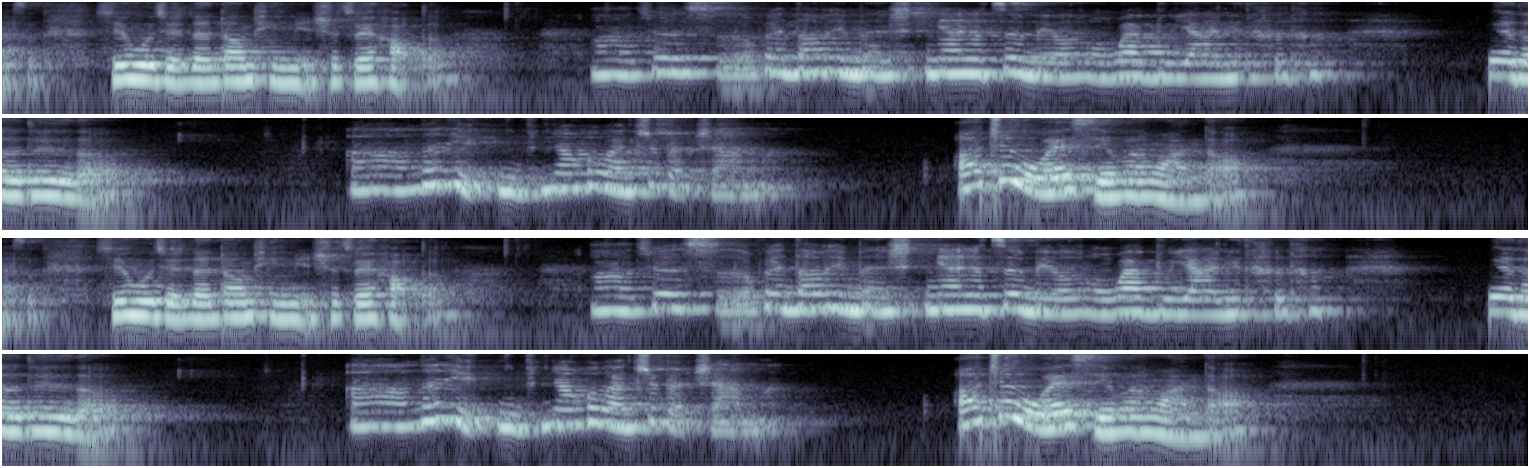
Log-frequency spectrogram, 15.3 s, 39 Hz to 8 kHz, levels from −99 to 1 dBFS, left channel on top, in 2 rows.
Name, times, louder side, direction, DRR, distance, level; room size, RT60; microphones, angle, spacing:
voice 1, 0.0-2.3 7.4-8.2 12.4-13.9, left 1 dB, 10° right, 3 dB, 1.6 m, -23 dB
voice 2, 3.0-7.0 9.4-11.5, equal, 80° right, 3 dB, 2.6 m, -27 dB
27.0 x 15.5 x 3.1 m, 0.84 s
head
